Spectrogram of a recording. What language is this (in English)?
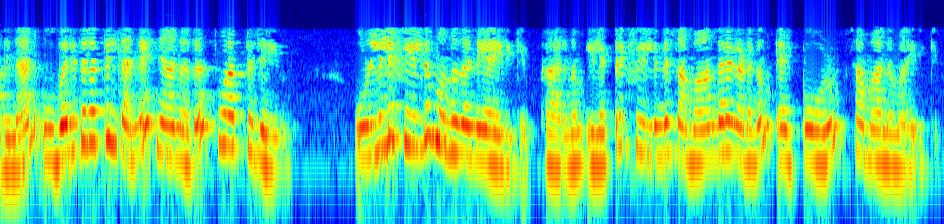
Malayalam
